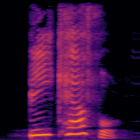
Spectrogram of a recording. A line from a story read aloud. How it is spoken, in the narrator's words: anxiously warned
